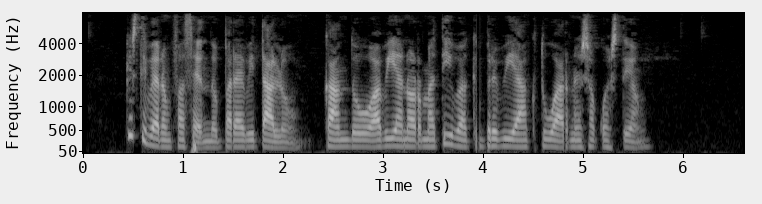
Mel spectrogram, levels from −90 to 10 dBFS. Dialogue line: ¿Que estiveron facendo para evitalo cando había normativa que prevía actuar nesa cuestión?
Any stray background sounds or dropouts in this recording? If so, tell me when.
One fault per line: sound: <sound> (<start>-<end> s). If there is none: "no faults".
sound: dropout (3.9-4.0 s)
